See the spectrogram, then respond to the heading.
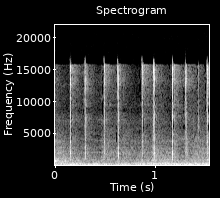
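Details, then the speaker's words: ABS hydraulic unit solenoid bench-tested, powered directly from a battery: crisp, even clicks at six or seven a second, showing this valve needle is moving properly. "Estão ouvindo o barulho? Esse tá bom. Ó. Esse tá bom."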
